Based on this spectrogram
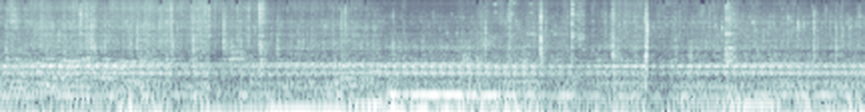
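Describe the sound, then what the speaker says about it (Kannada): Onion and garlic fry in a pan with a dense, steady sizzle, while a utensil stirs and taps against the metal in scattered sharp clicks close by. "ಇದರಲ್ಲಿ ಈರುಳ್ಳಿ ಬೆಳ್ಳುಳ್ಳಿ ಎಲ್ಲ ಹುರಿತೀವಿ"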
